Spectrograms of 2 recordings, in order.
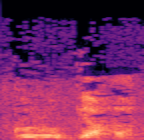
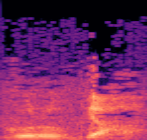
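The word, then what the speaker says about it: गुरुभ्यः: it's Guru Bhyas, and S in the final position changes to what's called Visarga, which is an H with a dot under it, which is pronounced Guru Bhyaha, the way you say it.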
